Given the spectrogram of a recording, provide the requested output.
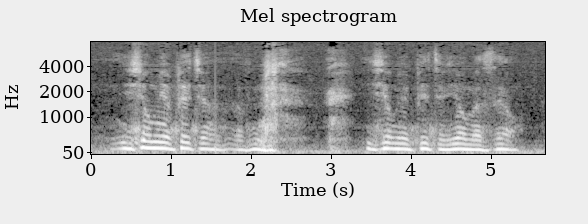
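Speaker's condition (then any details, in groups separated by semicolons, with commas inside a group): Hypokinetic dysarthria; hypokinetic dysarthria, Parkinson's disease; shown off and on levodopa; soft quiet voice, fast run-together words, monotone, imprecise lips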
